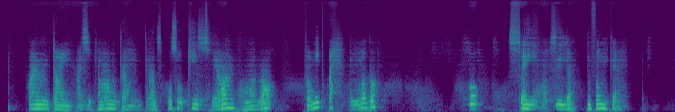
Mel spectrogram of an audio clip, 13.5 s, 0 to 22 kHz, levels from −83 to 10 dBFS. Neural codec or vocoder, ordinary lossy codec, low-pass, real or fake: codec, 44.1 kHz, 0.9 kbps, DAC; none; none; fake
